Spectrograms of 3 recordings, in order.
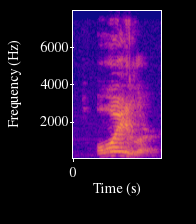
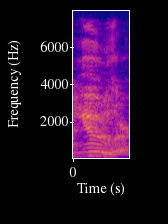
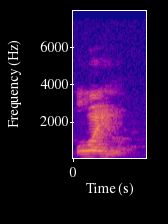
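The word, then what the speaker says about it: Euler: something called Oiler method Oiler is how you pronounce that it's not UL it's not uler I know it looks like uler it's Oiler I thinkman probably says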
